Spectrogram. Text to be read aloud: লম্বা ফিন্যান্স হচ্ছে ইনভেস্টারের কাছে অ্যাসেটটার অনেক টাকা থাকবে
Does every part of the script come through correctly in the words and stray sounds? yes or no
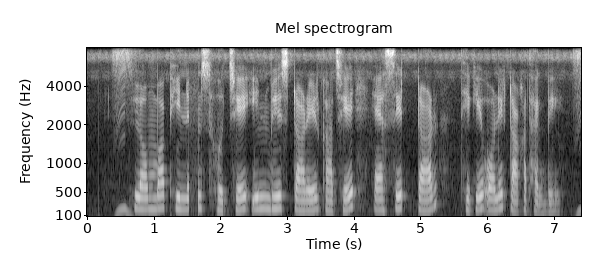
no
